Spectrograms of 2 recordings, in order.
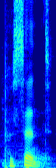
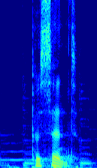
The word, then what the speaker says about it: percent: n t meaning for every 100 and is pronounced percent with the stress on the scent percent another way to express 25% is as one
